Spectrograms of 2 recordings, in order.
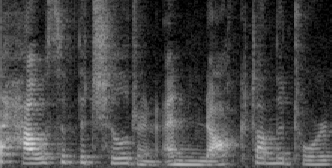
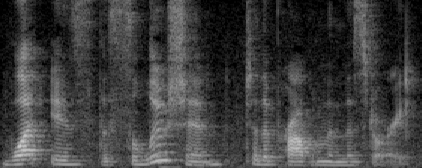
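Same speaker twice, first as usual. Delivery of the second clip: ordinary delivery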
